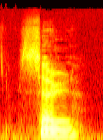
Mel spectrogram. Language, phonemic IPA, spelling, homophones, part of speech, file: French, /sœl/, seul, seuls / seule / seules, adjective, Fr-seul.ogg
- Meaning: 1. lonely 2. alone 3. only 4. single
